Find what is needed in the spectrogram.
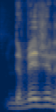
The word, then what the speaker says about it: DVSN: So the project I want to talk about this week is from Division, and Division is spelled DVSN, and it's called Working on My Karma.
